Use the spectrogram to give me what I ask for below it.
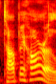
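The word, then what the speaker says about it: Tapejara: And so it uses the Spanish language, lettering system. So that's the pronunciation. Tapehara, like jalapeno, All right.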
